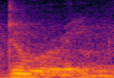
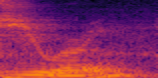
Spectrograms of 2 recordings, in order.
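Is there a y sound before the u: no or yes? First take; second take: no; yes. First: The d goes straight into the vowel. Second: A y sound comes between d and vowel. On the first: "they say do, like during" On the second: "rather than during"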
